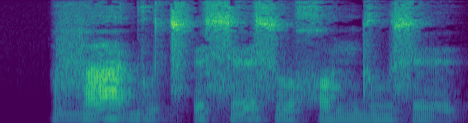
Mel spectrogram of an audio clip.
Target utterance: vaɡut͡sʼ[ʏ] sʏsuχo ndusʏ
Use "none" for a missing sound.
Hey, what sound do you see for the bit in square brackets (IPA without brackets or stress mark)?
ʏ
